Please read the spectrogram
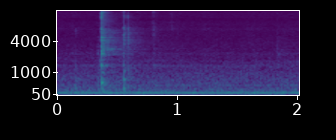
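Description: A single light click about half a second in, against a faint steady hum: a trumpet piston valve fitted with a heavyweight valve top being pressed down by a finger.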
